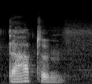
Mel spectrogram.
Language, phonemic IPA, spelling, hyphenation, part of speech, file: Dutch, /ˈdaːtʏm/, datum, da‧tum, noun, Nl-datum.ogg
- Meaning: 1. date (point in time) 2. datum (piece of information)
